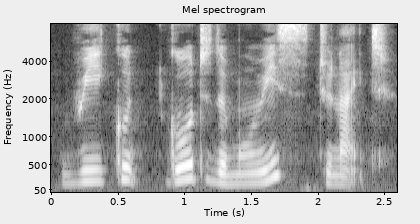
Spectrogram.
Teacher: with a falling tone suggests you are done talking and expecting a response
